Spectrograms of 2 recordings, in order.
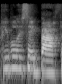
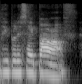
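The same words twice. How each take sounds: First: "bath" with a short flat A, as in cat; "bath" rhyming with "math"; short-vowel bath. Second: "bath" with a long AH, as in father; southern English long A in "bath"; long-vowel bath. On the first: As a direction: say "bath" with the northern English short A. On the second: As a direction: say "bath" as "bahth". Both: Shown as a demonstration. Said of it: "In the U K, 'cause obviously we have".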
